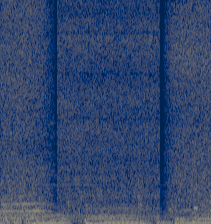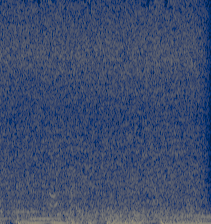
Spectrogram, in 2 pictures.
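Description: A multi-tiered waterfall in Glacier National Park pours as a constant, loud rushing roar, with a low repeating rhythmic hum layered beneath it.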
